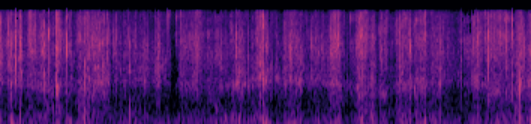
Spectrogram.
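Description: A small handful of brown, dry autumn leaves held in one bare hand in front of a microphone is crushed and crumpled by the fingertips and palm, squeezing and rubbing. It produces a steady, dense, bright crackling and crinkling with many quick, dry crunches and almost no ring.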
